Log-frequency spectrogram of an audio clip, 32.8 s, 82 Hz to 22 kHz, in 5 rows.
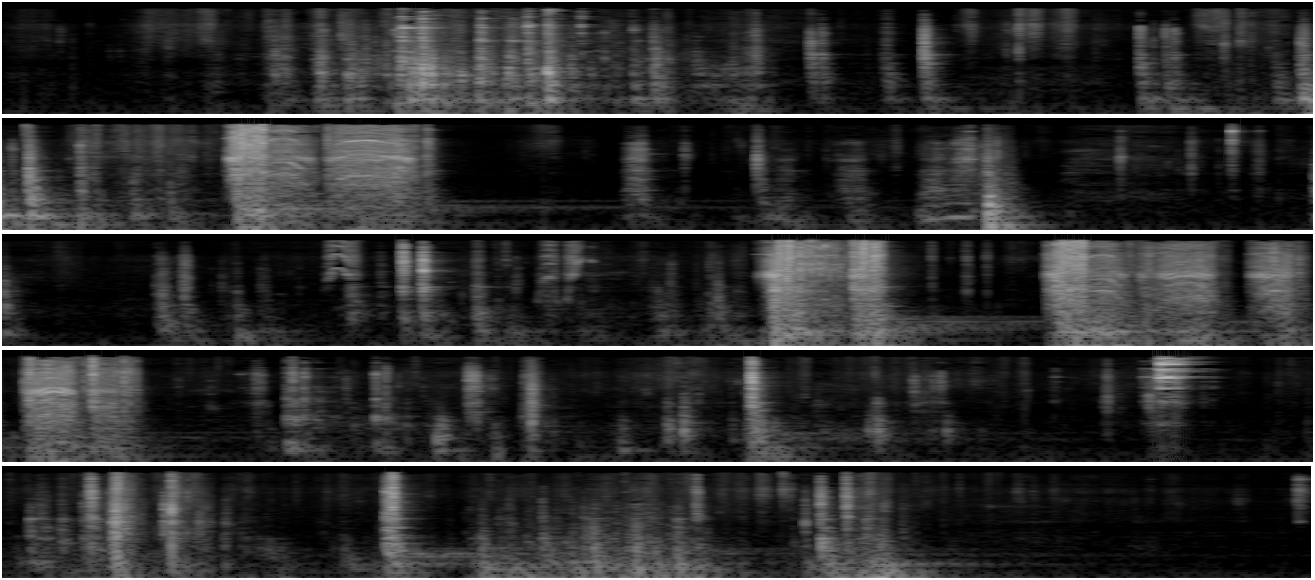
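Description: Socket tool undoing the two 17 mm strut-to-knuckle bolts on a Nissan Micra K11's front suspension, and the bolts being pulled out: irregular bursts of metallic clunking and rattling, with clicks and tool clatter between them.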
